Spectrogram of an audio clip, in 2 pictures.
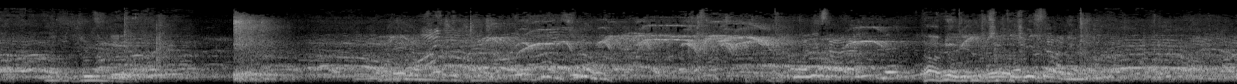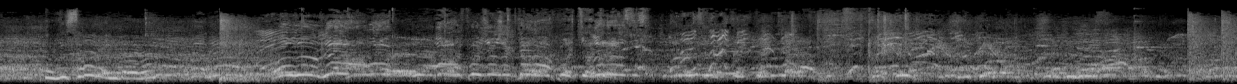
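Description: A crowd of men shouts and yells in the street below, heard from a height.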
